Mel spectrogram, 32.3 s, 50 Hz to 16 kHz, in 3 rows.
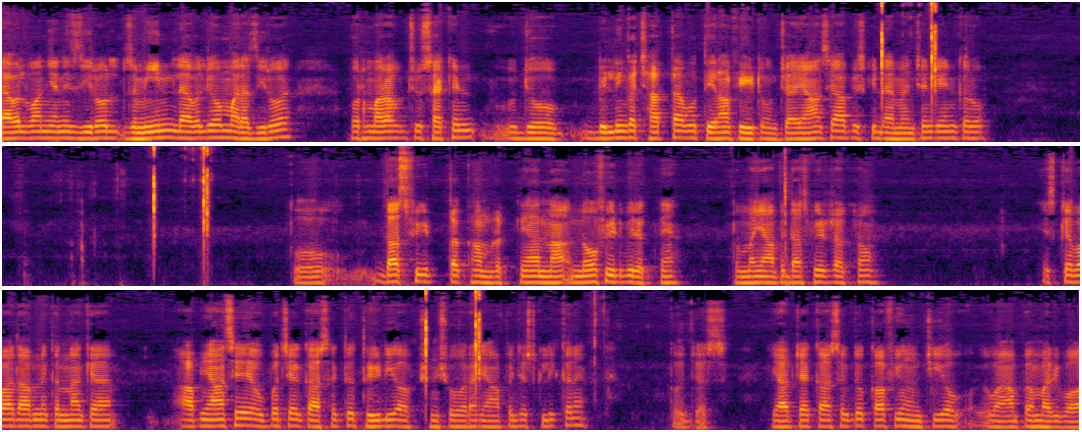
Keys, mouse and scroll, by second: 9.0 click, 11.7 ctrl+z, 12.6 click, 14.3-14.6 typing, 18.6 Return, 26.1 click, 28.5-32.3 shift+middle drag.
